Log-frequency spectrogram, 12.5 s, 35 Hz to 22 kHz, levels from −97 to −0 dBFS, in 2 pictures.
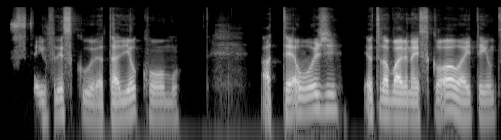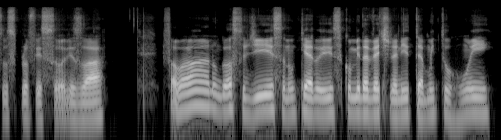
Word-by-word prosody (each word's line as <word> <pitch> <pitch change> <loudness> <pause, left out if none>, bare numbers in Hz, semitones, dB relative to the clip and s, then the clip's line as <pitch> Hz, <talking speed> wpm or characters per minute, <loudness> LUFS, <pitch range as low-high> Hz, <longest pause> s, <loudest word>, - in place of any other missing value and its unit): Sem 105 0 -6
frescura, 115 +4 -3
tá. - - +3
E 105 +3 -2
eu 125 +3 +2
como. 100 -4 -7 1.0
Até - - +3
hoje, 145 +2 +1 0.3
eu - - +1
trabalho 110 -3 +7
na 100 -1 +5
escola 120 +2 +5
e 105 - -3
tem 105 - -3
outros 105 -1 -9
professores 100 -1 -8
lá, 100 +2 +1 0.7
que - - -21
falam: 170 +4 -1
"ah, 165 - -6
não 150 -3 -9
gosto 140 -2 -4
disso, 135 +4 -2
eu - - -10
não 125 +1 -9
quero 125 -1 0
isso, 125 +1 -4
comida 125 -1 -1
vietnamita 120 -1 -2
é - - 0
muito 120 +2 -10
ruim. 125 +4 -6
120 Hz, 155 wpm, -26 LUFS, 105-130 Hz, 1.0 s, trabalho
